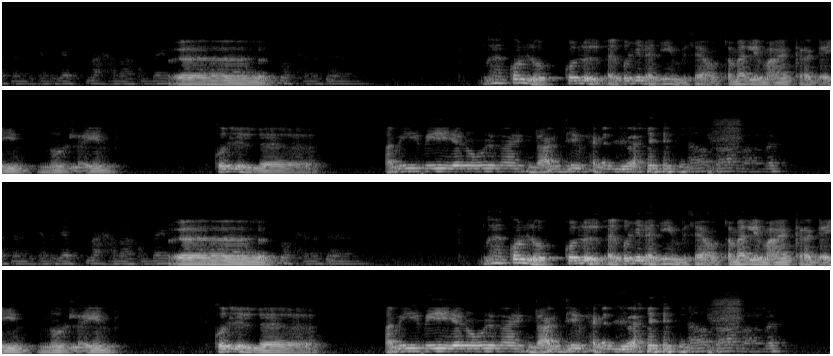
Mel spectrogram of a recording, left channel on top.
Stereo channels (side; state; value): left; quieter; 4.8 dB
